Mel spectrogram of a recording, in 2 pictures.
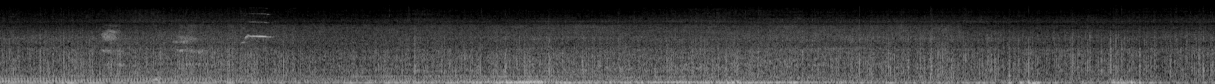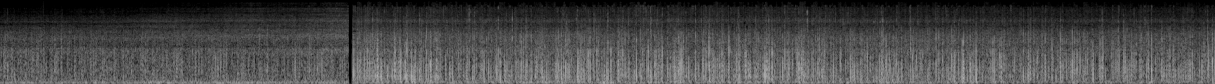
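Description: Steady heavy monsoon rain hisses across the whole recording with a broad rushing wash of a fast-flowing river underneath, growing louder and denser partway through.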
